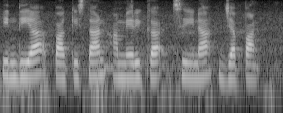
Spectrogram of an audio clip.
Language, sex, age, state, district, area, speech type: Tamil, female, 18-30, Tamil Nadu, Tiruvannamalai, rural, spontaneous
